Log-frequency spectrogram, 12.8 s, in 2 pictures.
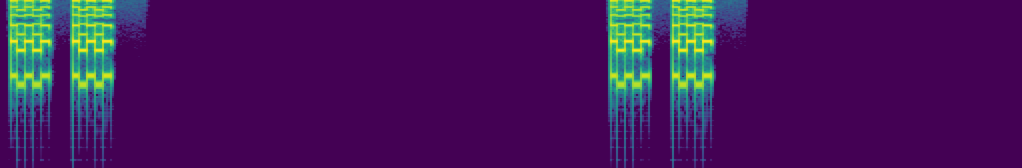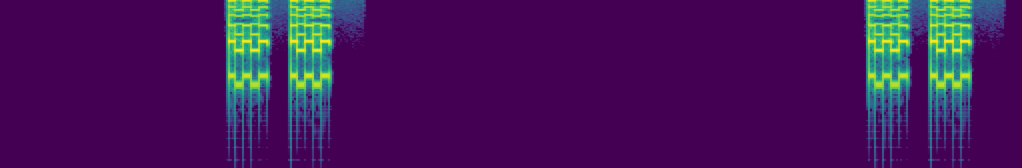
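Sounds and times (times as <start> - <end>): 
office phone ringing: 0.1 - 0.8, 3.8 - 4.5, 7.8 - 8.5, 11.8 - 12.5.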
